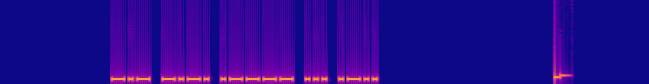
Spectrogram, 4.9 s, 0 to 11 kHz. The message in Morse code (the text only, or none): KC1SL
